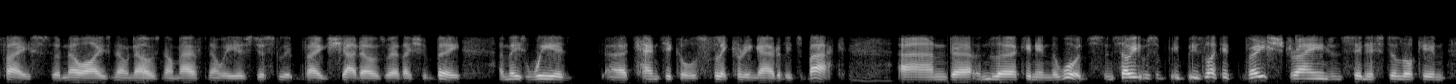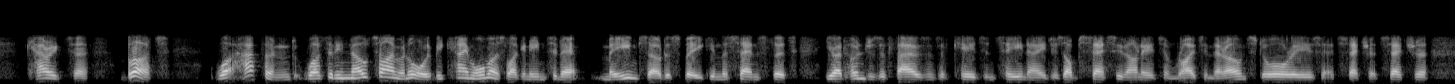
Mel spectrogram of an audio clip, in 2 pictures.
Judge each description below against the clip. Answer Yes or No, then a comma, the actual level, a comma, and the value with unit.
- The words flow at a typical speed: Yes, average, 185 wpm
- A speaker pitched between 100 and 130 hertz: Yes, low, 120 Hz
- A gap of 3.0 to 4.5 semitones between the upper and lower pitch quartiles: Yes, average, 4.2 semitones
